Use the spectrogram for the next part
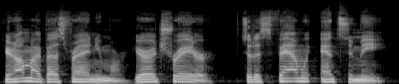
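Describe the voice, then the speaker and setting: A man's voice: medium pitch, animated, a little fast, fairly bright tone, smooth, close to an everyday voice. A man playing a hostile, bitter young best friend in dramatized dialogue, accusatory and confrontational. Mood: angry, final.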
